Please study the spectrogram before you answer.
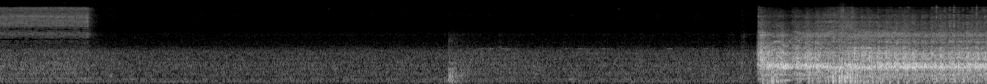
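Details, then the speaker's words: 2006 Nissan Armada 5.6 V8 after an engine swap, cold: the starter spins at an even rhythm of about three beats a second but the engine never catches. Fuel pressure is present; a crank-no-start. "something's not right. So I'm gonna have to do some digging and see what the problem could be."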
